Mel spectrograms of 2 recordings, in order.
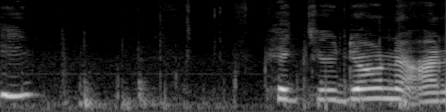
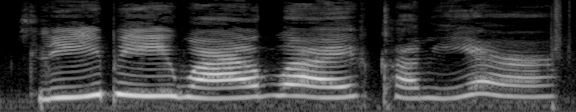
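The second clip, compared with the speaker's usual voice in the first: louder, calling the kittens over; a cat mom calling her kittens to come; 3 semitones higher, 7 dB louder, much slower than usual. Pretend. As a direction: call the names across the room.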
